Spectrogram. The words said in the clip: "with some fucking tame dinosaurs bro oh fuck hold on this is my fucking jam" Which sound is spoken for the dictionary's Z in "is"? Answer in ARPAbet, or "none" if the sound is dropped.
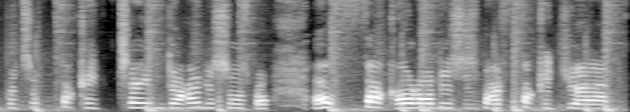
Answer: Z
